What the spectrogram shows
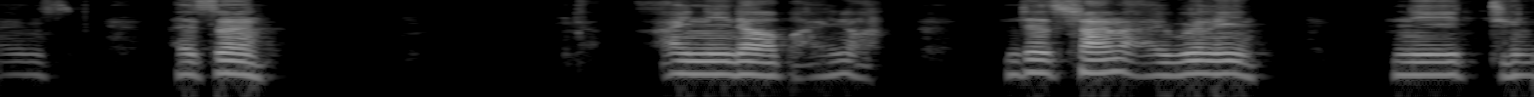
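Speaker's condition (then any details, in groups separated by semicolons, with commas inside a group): Cerebral palsy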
